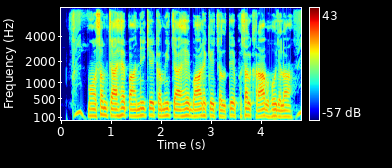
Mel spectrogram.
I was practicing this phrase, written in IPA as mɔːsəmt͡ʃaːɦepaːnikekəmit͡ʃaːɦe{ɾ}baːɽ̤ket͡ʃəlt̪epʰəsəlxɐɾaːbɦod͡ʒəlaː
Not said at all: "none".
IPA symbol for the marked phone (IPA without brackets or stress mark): none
